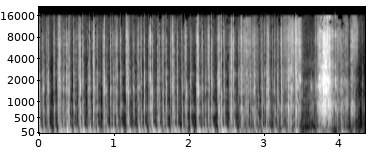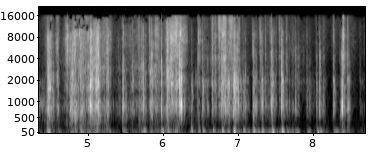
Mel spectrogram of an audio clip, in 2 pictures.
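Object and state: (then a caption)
Cardboard matchbox. Fingertips tap and scratch a large, hollow cardboard matchbox on its top and its striker side. The first half is a rapid run of dry, hollow taps with a deep, thumpy body. After a brief louder scratch, it moves into quieter, rough scratching with scattered light taps.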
